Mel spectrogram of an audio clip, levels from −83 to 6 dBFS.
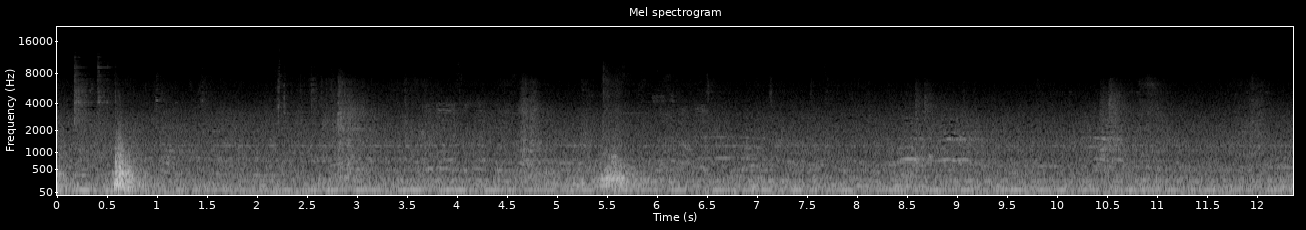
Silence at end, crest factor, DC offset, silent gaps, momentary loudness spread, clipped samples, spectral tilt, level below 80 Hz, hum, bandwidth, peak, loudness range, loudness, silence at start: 0 s; 26 dB; under 0.1%; none; 9 LU; under 0.1%; -8 dB/octave; -40 dBFS; none; 9.4 kHz; -6 dBFS; 5 LU; -32 LUFS; 0 s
